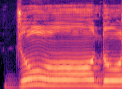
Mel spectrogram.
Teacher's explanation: جیم کو نون کے ساتھ ملانا ہے، نون کے اوپر نون ساکن ہے، غنہ کریں گے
